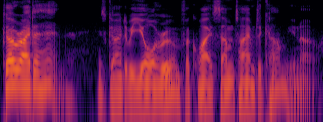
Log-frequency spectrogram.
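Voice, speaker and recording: A man's voice: low-pitched, sing-song, normal speed, vocal fry, a bit bright, full character voice. A man playing a falsely genial, sinister employer in a radio suspense drama, over-courteous, unctuous and insistent. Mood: insistent, coaxing. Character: falsely genial, sinister male employer luring a young woman. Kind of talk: old-time radio suspense drama acting.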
